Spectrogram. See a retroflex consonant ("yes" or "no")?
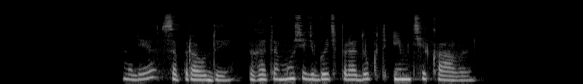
no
